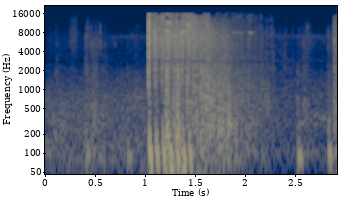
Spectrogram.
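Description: A rifle fires a quick, loud burst of shots.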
